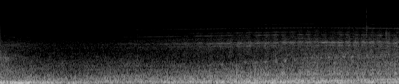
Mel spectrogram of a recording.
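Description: Spaceship engines engaging in the video game Elite: Dangerous, a deep, steady rumbling drone with a faint high whine above it, sustained and fairly loud, with no talking.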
